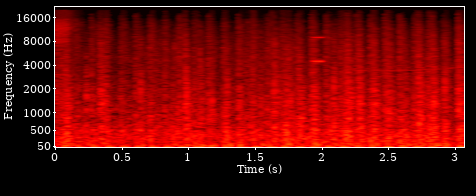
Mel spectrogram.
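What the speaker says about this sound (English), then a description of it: "Everybody stop shooting now." Continuous rapid gunfire from a video game, dense automatic bursts rattling steadily for a few seconds at a distance, fairly quiet, with no voices.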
